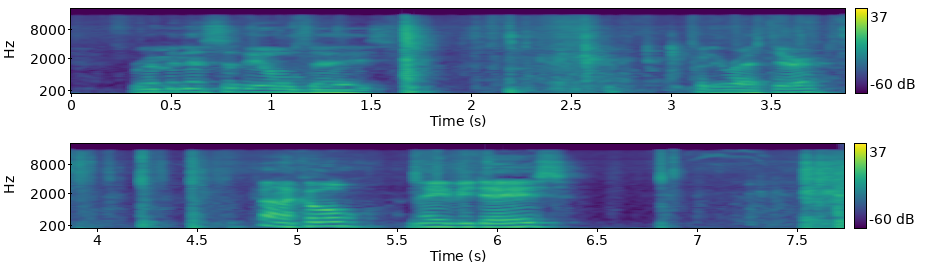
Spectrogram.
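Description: Hands pat and rustle a fabric bag.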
